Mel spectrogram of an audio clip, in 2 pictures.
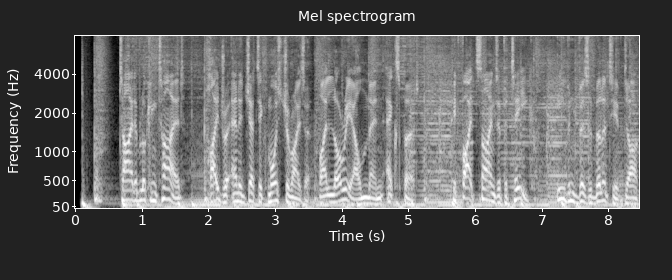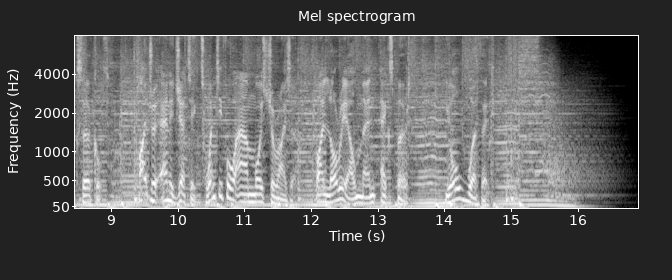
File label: Ad; LOreal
